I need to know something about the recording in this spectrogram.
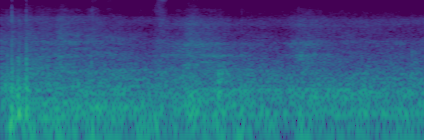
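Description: Steady low background rumble with a brief clatter just after the start.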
